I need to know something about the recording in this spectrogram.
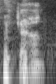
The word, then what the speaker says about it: Jahan: anglicized over the years, he keeps calling it John rather than Jahan. Jahan.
